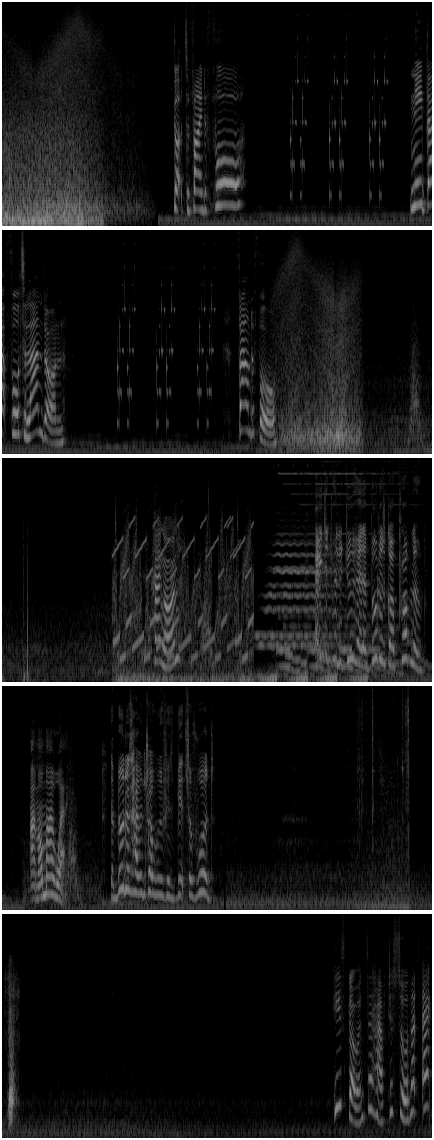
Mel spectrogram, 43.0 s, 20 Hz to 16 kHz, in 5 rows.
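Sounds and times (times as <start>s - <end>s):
low hum: 3.0s - 13.3s, 15.7s - 28.8s, 30.0s - 41.4s
faint swish: 14.0s - 18.1s.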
